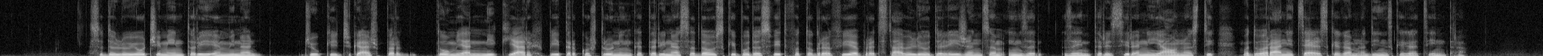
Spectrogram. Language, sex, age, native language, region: Slovenian, female, 18-29, Slovenian, Gorenjska region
